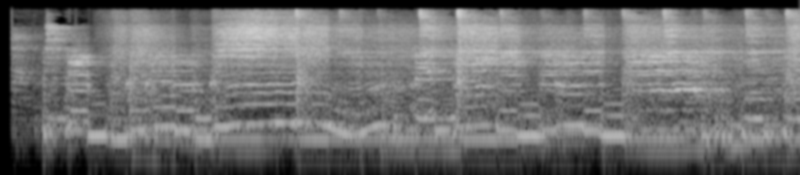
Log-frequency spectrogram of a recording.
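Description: Electric guitar playing a country-style tune with bent notes, over a bass line and a steady drum beat, starting about a third of a second in.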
